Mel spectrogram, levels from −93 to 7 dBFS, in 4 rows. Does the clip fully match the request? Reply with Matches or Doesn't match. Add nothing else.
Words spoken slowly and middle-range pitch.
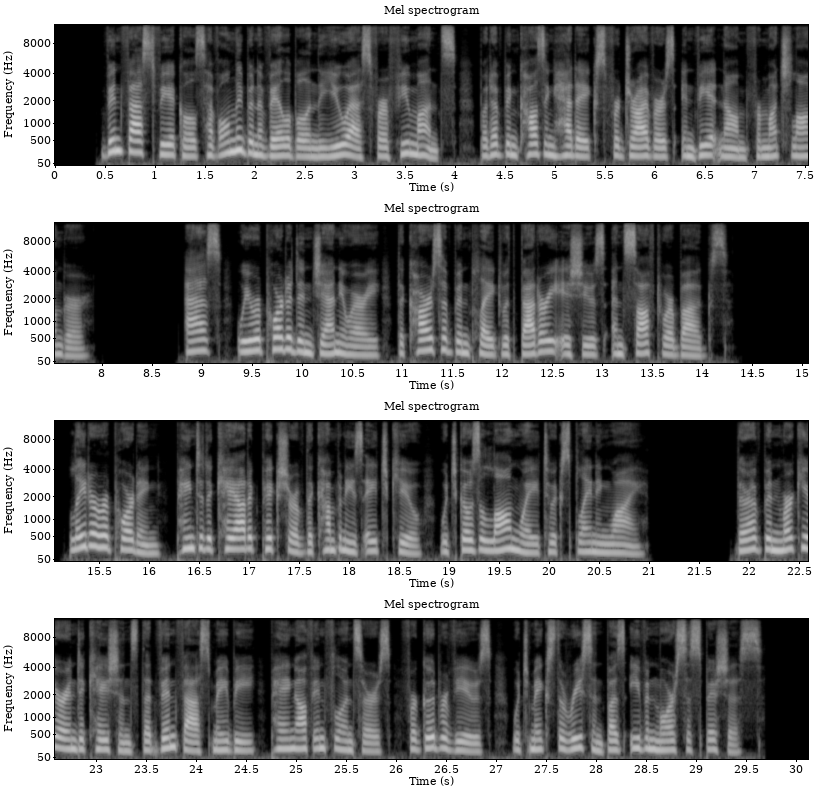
Doesn't match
